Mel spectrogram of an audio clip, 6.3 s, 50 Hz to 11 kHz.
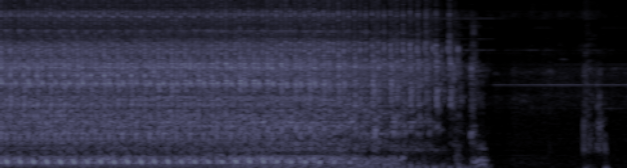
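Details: Diesel with an intermittent start and stall problem (codes P0087, P0251): steady clatter that fades and dies after four seconds while the reading drops from about 412 to 385; the root cause is a clogged fuel filter.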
